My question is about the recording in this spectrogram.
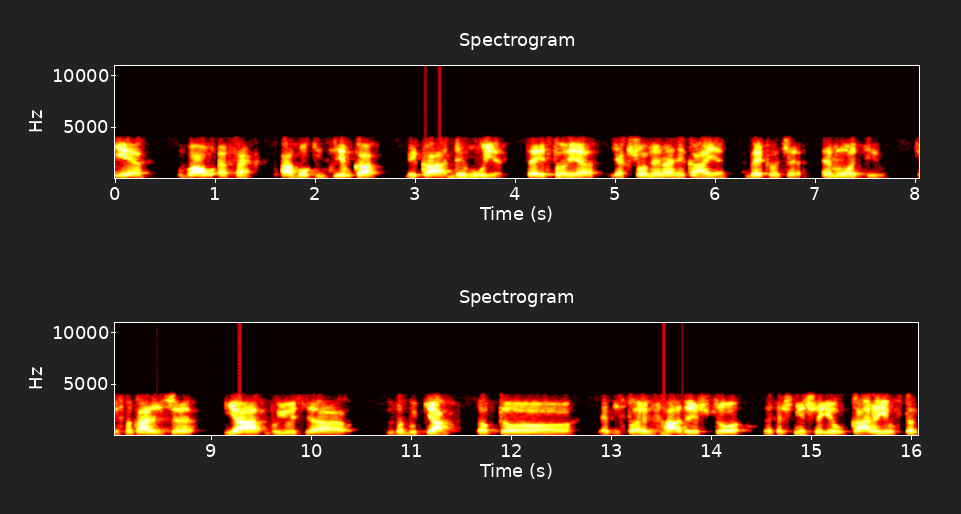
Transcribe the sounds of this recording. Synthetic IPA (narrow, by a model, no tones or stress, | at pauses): jɛ | ʋɑwefɛ̰kt̪ɐbɔkʲinʲt͡sʲiwkɐ | bjɐkɑd̪ɪʋujɛ̰ | sʲɛist̪ɔɾʲijɐjɐkʃt͡ʃɔnɛnɐlʲikɑjɛ | ʋɪklˠɪt͡ʃɛ | emɔt͡sʲijʊ | t͡ʃisnɔkɑʒʊt͡ʃɪ | jabɔjusʲɐ | zɐbʊtʲːa̰ | t̪ɔpt̪ɔ | jɐ̰kist̪ɔɾɪkzɦɑd̪ʊjʊʃt͡ʃɔnɐjt̪ɾɐʃnʲiʃɔjʊkɑɾɐjʊt̪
